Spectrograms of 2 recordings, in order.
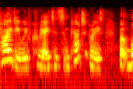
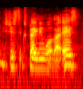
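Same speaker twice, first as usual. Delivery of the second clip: ordinary talk, nothing marked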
